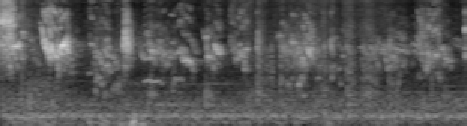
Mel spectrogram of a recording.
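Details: Budgerigars, a breeding pair with their family, opening with loud harsh chirps, then softer rapid twittering of short high notes, about two or three per second.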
